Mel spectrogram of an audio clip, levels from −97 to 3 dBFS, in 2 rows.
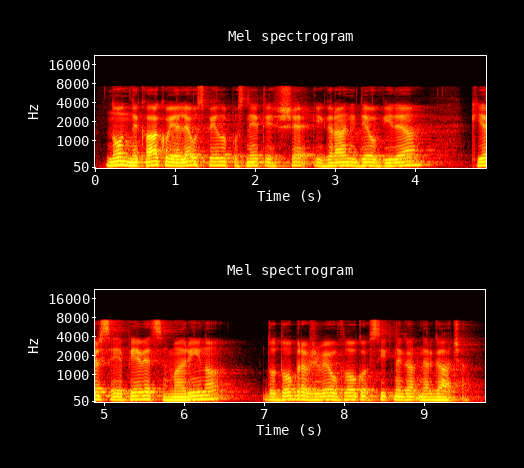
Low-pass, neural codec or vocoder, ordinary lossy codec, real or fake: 7.2 kHz; none; none; real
